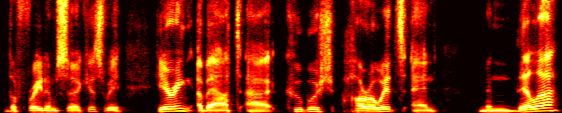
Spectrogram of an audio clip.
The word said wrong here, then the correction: Manya: No, I've got her name wrong. How do I say her name? – Manya. – There you go.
